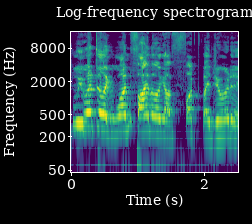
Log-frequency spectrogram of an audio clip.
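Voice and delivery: high, loud exasperated fan; heated, half-laughing outburst; indignant protest. Real, not acted. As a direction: argue it loudly, pitch way up. Indignant fan recounting team's failure.

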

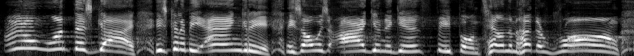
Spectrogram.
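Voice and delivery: loud, high-pitched comic dismay; mock horrified protest. Student dreading the angry volunteer, hammed-up dismay. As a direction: open on a long wailed no, then plead.

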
